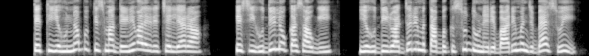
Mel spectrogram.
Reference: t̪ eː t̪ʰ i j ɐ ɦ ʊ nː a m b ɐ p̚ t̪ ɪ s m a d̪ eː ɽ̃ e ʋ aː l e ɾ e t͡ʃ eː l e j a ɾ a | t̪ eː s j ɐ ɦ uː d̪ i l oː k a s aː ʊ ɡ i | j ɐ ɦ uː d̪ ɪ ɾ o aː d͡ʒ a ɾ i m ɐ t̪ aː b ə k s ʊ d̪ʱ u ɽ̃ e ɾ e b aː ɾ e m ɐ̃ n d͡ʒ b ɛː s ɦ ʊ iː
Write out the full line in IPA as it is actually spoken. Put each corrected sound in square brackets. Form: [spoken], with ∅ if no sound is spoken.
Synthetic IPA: t̪ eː t̪ʰ i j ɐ ɦ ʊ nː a [∅] b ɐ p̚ t̪ ɪ s m a d̪ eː ɽ̃ e ʋ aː l e ɾ e t͡ʃ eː l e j a ɾ a | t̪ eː s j ɐ ɦ uː d̪ i l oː k a s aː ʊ ɡ i | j ɐ ɦ uː d̪ [i] ɾ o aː d͡ʒ a ɾ [e] m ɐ t̪ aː b ə k s ʊ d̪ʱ u ɽ̃ e ɾ e b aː ɾ e m ɐ̃ n d͡ʒ b ɛː s ɦ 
